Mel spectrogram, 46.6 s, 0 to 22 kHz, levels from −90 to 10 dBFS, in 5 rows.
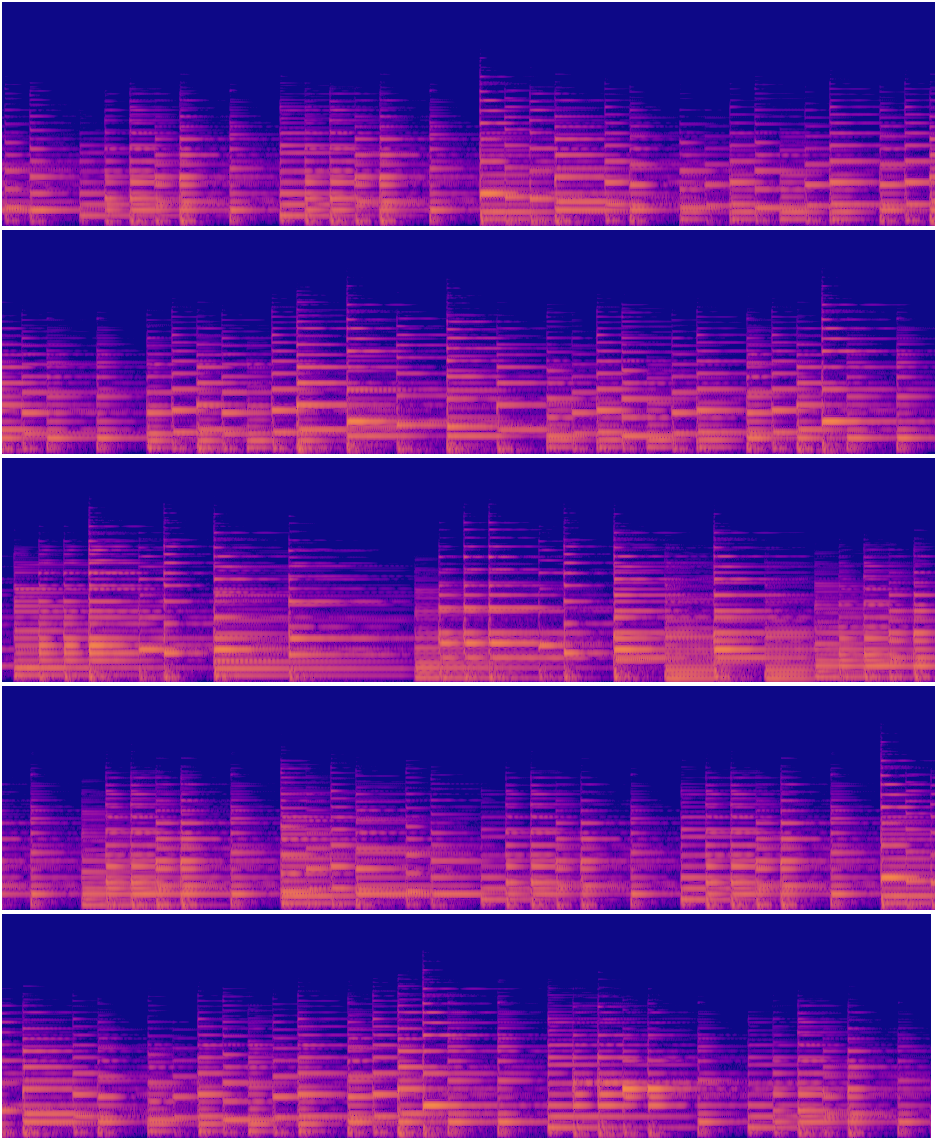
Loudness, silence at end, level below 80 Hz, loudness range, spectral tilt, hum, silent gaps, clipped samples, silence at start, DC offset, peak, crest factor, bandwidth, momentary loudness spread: -30 LUFS; 0 s; -48 dBFS; 4 LU; -8 dB/octave; none; none; under 0.1%; 0 s; under 0.1%; -10 dBFS; 20 dB; 8 kHz; 11 LU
